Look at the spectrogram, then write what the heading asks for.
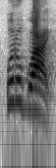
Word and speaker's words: Uruguai: Uruguai, mesma coisa. E aí tem os exemplos que eu coloquei para vocês verem. Vamos lá. Botei Paraguai, Uruguai. Quais? Esse U é pronunciado fraquinho.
